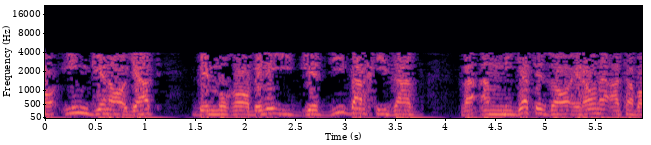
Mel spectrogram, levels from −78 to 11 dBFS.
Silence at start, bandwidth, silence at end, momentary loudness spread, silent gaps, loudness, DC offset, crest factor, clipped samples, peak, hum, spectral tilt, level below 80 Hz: 0 s; 4.1 kHz; 0 s; 5 LU; none; -17 LUFS; under 0.1%; 14 dB; under 0.1%; -2 dBFS; none; -4 dB/octave; -34 dBFS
